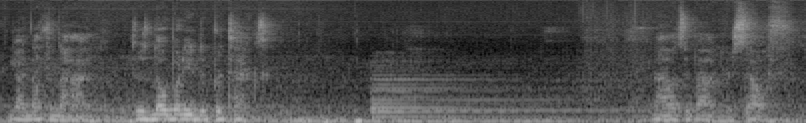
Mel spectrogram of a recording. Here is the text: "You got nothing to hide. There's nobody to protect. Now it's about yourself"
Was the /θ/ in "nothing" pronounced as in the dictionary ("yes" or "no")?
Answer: yes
